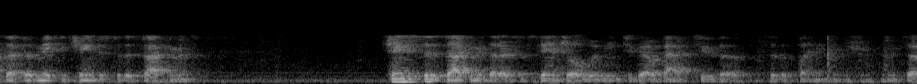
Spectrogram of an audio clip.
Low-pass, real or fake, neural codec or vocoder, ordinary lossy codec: 7.2 kHz; real; none; AAC, 16 kbps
